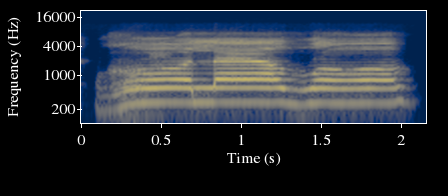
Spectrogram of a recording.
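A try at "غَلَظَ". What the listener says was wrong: Zo-nya ujung lidahnya keluar sedikit ya.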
